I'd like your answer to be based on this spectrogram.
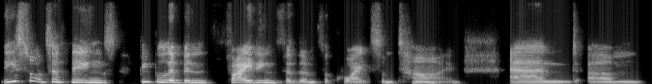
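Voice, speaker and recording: A woman's voice: on the low side, slow, a bit bright. A woman giving reflective, conversational explanations as an interview guest, thoughtfully searching for her words. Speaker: academic and audio dramatist, interview guest.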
